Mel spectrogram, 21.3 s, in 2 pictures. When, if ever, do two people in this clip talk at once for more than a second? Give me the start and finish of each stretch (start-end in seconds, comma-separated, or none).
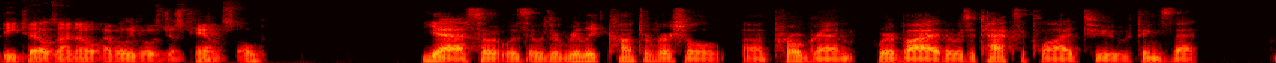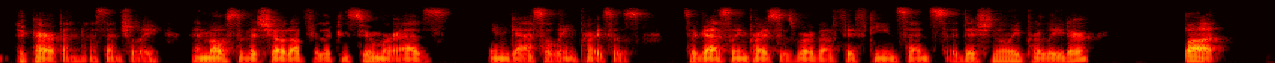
none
